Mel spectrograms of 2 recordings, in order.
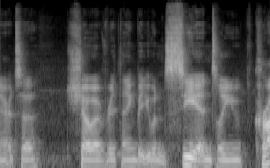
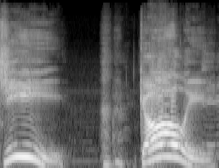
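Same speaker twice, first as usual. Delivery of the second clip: put-on cartoon hero voice, higher and louder; 9 semitones higher, 14 dB louder than usual. Imitating how CD-i Link talks, like a goofy cartoon hero. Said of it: "C D I Link, he's like".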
